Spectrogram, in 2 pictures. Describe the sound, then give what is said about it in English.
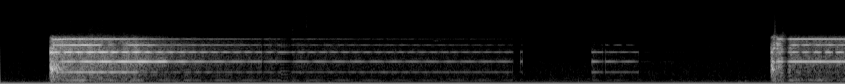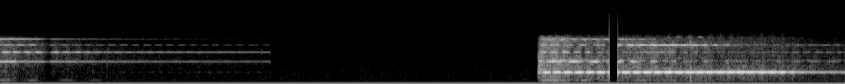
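A bell-like chime rings out three times as a sign-off, each strike bright and resonant with a long, shimmering decay, spaced several seconds apart with no talking. “if you will, chime us out of here.”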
